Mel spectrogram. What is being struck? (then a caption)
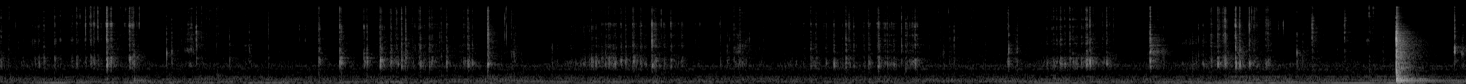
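Household soap bar cut with a knife. A knife shaves crumbly curls off the edge of a dry, solid tan household soap bar. Quick, dry scraping and crackling cuts repeat unevenly, with bright crisp clicks over a faint low hum. A sharper, louder snap stands out near the end.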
